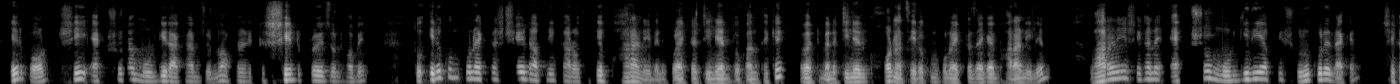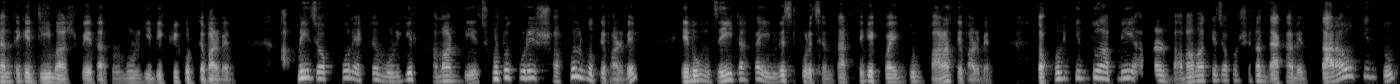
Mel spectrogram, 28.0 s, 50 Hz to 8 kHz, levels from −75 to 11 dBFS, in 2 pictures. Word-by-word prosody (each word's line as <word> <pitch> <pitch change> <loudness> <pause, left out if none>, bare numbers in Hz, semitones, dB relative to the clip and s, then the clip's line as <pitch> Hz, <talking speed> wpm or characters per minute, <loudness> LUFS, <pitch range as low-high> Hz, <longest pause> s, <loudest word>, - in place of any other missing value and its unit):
এরপর 175 -7 +2 0.2
সেই 180 +1 +3
১০০ - - -19
টা 175 - -3
মুরগি 125 +2 +1
রাখার 120 +1 -3
জন্য - - -9
আপনার 120 -1 -10
একটা - - -21
শেড 155 0 +6
প্রয়োজন 135 -3 -1
হবে? 110 - -5 0.5
তো - - 0
এরকম 205 +5 +2
কোন 185 - +2
একটা 180 -1 -9
শেড 185 -1 +1
আপনি 155 +2 -8
কারো 120 -2 -3
থেকে 140 - -1
ভাড়া 120 +1 +1
নিবেন। 80 -1 -6 0.2
কোন - - -12
টা 95 - 0
টিনের 95 0 +3
দোকান 85 -1 -1
থেকে। 110 - +1 0.2
বা 105 - +2
এক - - -12
মানে 85 +1 +2
টিনের 110 0 +4
ঘন 125 - +3
আছে 100 - -13
এরকম 95 +2 -5
কোন 100 - -3
১ 95 - -9
টা 110 - -3
জায়গায় 100 +1 +3
ভাড়া 95 0 +3
নিলেন। 95 - -3 0.5
ভাড়া 135 +8 +6
নিয়ে 200 +1 -1
সেখানে 175 +1 -1 0.2
১০০ 130 +9 -6 0.2
মুরগি 140 +6 +2
দিয়ে 185 0 +5
আপনি 180 -1 -18
শুরু 130 +4 +1
করে 165 0 +6
দেখেন। - - -3 0.3
সেখান 115 0 +2
থেকে 115 +1 +2
ডিম 105 0 +3
আসবে, 90 0 -4
তারপর 90 0 -2
মুরগি 100 0 -5
বিক্রি 95 - -2
করতে - - +1
পারবেন। 85 -1 +3 0.5
আপনি 205 - +5
যখন 185 +2 +1
১ - - -10
টা 175 - 0
মুরগির 120 +9 0
খামার 130 +4 0
দিয়ে 95 +2 -2
ছোট 185 0 +2 0.2
করে 205 0 +3 0.2
সফল 235 - +2
হতে - - 0
পারবেন - - +1 0.5
এবং 140 +3 +5 0.2
যেই 135 +7 +5
টাকা 175 0 -4
ইনভেস্ট 140 +6 -1
করেছেন 100 - -1
তার 105 0 -1
থেকে 130 - +3
কয়েকগুণ 105 +3 +1
বাড়াতে - - +3
পারবেন। - - -5 0.5
তখন 115 +11 +4
কিন্তু 200 0 -6
আপনি 190 +2 -6 0.2
আপনার 150 - 0
বাবা-মাকে 140 +6 +1
যখন 145 +1 -6
সেটা 145 - 0
দেখাবেন 90 0 +1 0.2
তারাও 225 +5 +6
কিন্তু 225 -3 -7
125 Hz, 195 wpm, -25 LUFS, 105-175 Hz, 0.5 s, শেড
